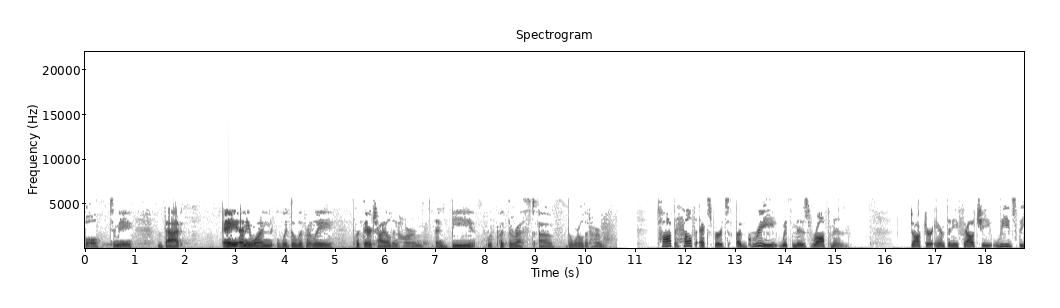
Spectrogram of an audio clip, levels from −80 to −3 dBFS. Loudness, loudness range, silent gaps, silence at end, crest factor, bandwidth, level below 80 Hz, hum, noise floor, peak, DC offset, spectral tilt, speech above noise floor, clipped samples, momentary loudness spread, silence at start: -23 LUFS; 7 LU; none; 0 s; 24 dB; 5.8 kHz; -50 dBFS; none; -53 dBFS; 0 dBFS; under 0.1%; -4 dB/octave; 31 dB; under 0.1%; 13 LU; 0 s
